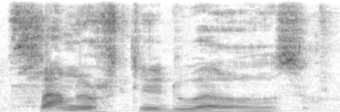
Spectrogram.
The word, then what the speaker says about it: Llanwrtyd Wells: Llanwrtyd Wells.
